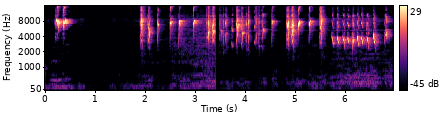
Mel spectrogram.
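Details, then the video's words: A sunbird, in audio played to get reluctant captive sunbirds to sing, gives a fast, very high, thin twittering of sharp chirps and short trills in quick bursts, with a faint low rumble in the background. "KONIN TERAPI konin malas bunyi Insya Alloh cepat ikut bunyi"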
